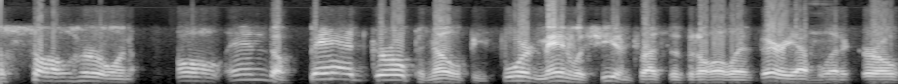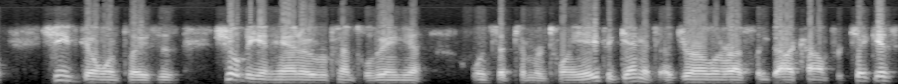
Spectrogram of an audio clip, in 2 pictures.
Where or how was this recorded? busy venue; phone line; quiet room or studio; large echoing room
phone line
